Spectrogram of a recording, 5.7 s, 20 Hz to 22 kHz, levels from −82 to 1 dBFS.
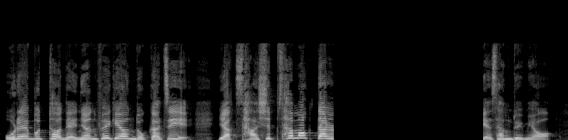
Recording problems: audio cutting out; at 3.5 s for 1.5 s

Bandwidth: 15 kHz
